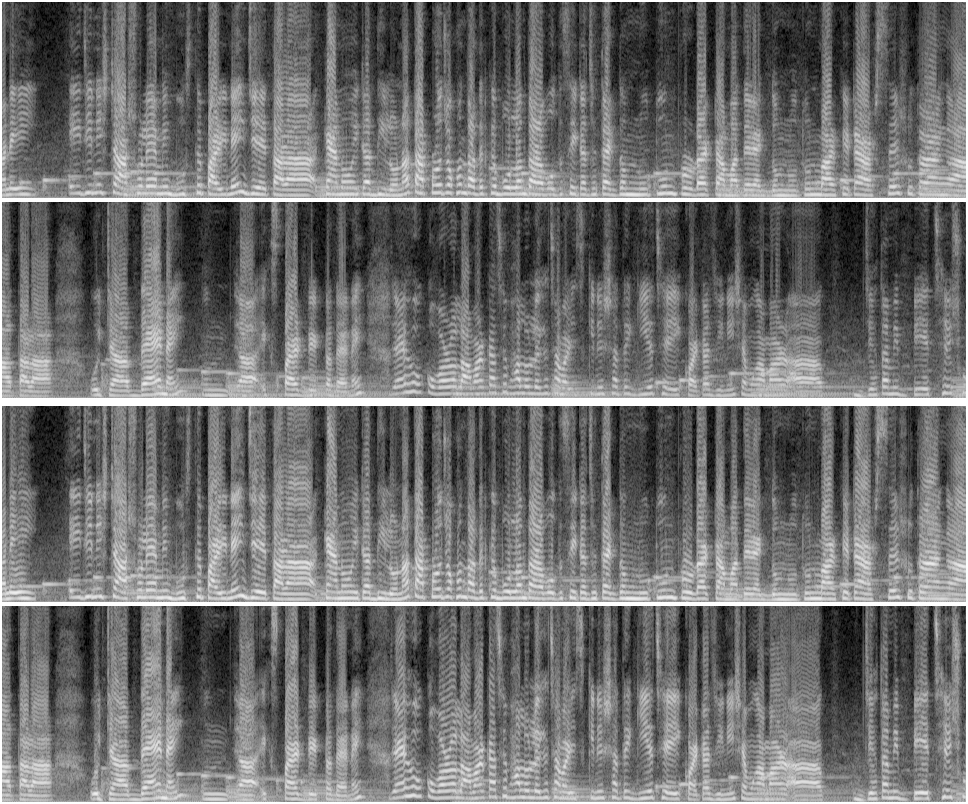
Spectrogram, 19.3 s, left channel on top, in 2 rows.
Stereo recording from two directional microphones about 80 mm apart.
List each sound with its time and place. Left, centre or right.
0.0 s speech: right
0.7 s a woman's voice: right
4.3 s speech: right
4.6 s a woman's voice: right
8.2 s a woman's voice: right
9.0 s a woman's voice: right
9.5 s a woman's voice: right
10.6 s a woman's voice: right
18.3 s a woman's voice: right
